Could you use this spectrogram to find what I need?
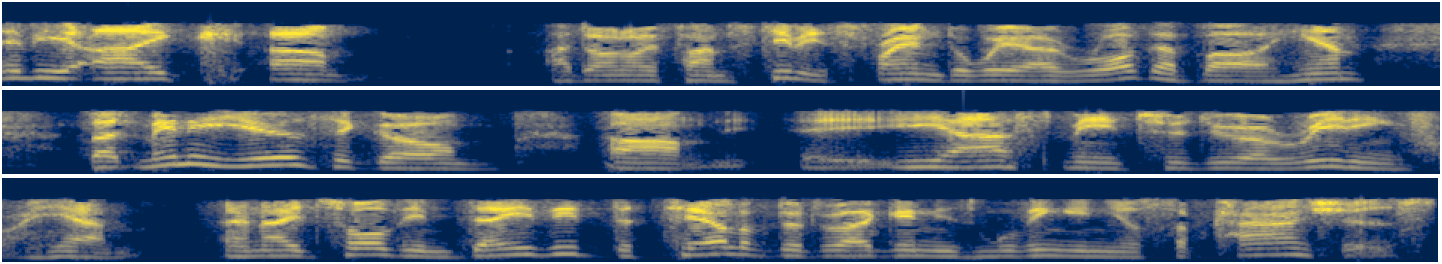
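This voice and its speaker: A man in a plain, everyday voice pitches fairly high and holds a moderate speed. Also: ordinary pitch variation. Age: 60s. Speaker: astrologer. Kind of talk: radio interview. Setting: radio show.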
